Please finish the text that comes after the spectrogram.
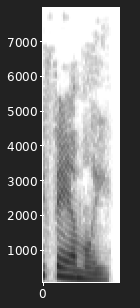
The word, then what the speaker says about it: family: My family. It is often pronounced with one less syllable.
